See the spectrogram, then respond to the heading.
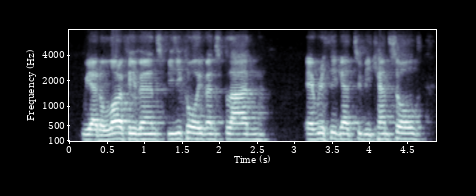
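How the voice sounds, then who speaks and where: A man's fairly high voice in a French accent, fairly quick and flat, monotone in intonation. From France. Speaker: venture capital investor. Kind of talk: fireside chat interview. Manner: halting, many fillers.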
